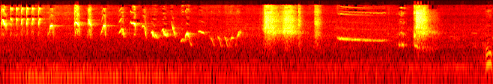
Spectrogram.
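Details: White-rumped shama, a caged bird of a champion line, delivering a varied jumble of high chirps and downslurred whistles, broken by harsh noisy bursts and a few long thin whistles near the end.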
